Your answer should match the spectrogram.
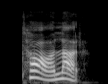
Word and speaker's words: Talar: As a general rule, stress in Swedish falls on the first syllable of the word. – Talar.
